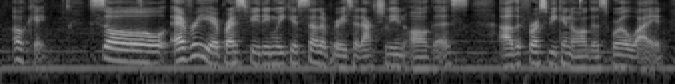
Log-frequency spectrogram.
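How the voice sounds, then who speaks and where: Over background music and audible room echo, a woman with an Antiguan accent talks fairly quickly in a very deep, low pitch with ordinary pitch variation. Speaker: breastfeeding advocate. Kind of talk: radio interview. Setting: radio studio.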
